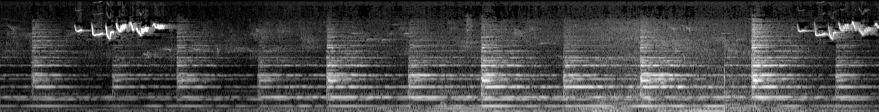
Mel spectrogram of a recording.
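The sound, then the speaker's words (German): Church bells ring steadily in a repeating pattern of strikes with long ringing overtones before a church service, while birds chirp and twitter in the background outdoors on a sunny day in a town park. “Sie hören schon die Glocken läuten.”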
